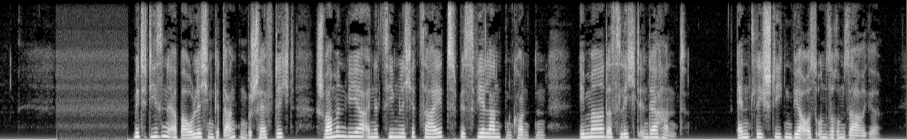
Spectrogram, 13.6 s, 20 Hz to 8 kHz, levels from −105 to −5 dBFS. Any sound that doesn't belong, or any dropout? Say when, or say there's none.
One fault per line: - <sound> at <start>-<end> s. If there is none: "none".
none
